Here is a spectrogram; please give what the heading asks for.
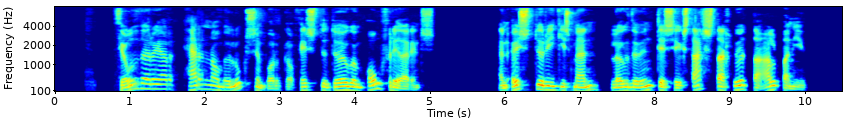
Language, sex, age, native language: Icelandic, male, 30-39, Icelandic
